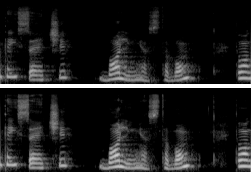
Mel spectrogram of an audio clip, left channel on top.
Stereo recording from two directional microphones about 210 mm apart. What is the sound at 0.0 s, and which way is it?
A woman's voice, 30° right (ahead or behind).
